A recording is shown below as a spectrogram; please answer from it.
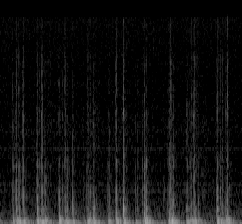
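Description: Fingertips tap quickly and irregularly on the lid of a flat brown textured cardboard Godiva chocolate box, with light scratching between taps. The taps are dull, low thumps with almost no brightness, each dying away almost at once, in uneven clusters across the clip.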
